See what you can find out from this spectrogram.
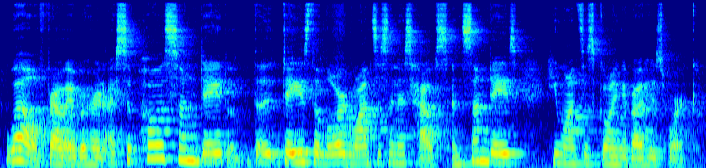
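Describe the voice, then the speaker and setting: A woman's voice: mid-range voice, normal speed, natural voice. A woman voicing a weary but firm mother in a storybook read-aloud, with a pointed, reasoning manner. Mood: politely pointed. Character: weary, firm mother, sharp when challenged. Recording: roomy echo, noticeable background noise.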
